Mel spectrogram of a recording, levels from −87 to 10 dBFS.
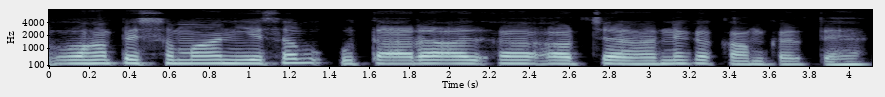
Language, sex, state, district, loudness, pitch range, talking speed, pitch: Hindi, male, Bihar, Gaya, -15 LUFS, 175-195 Hz, 175 wpm, 185 Hz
